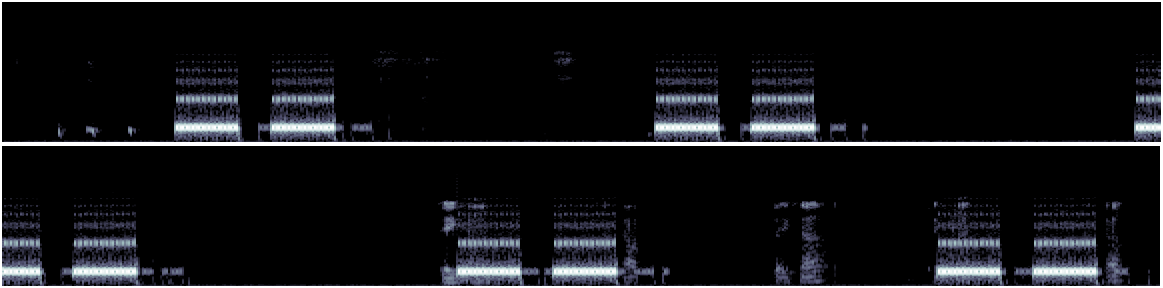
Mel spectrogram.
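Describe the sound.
An outgoing telephone call rings unanswered, its ringback sounding as five evenly spaced double rings, loud and regular, with faint voices in the gaps.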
